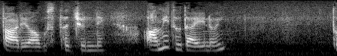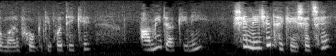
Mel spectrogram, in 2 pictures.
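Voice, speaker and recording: A woman's voice: mid-range voice, animated, moderate pace, pushed and bright. An actress with a Bangladeshi accent playing a proud, flirtatious glamorous woman who hides her sorrow, theatrical and defiant in a radio drama. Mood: defiant, teasing. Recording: dull, noisy old radio recording.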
